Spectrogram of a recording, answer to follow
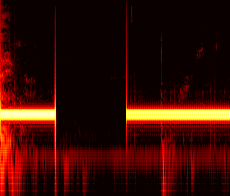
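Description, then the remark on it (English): A telephone dial tone before a crank phone call hums loud and steady, cuts out for about a second, then resumes unchanged. A faint low buzz sits underneath, and no one speaks. “don't make a crank phone call.”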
